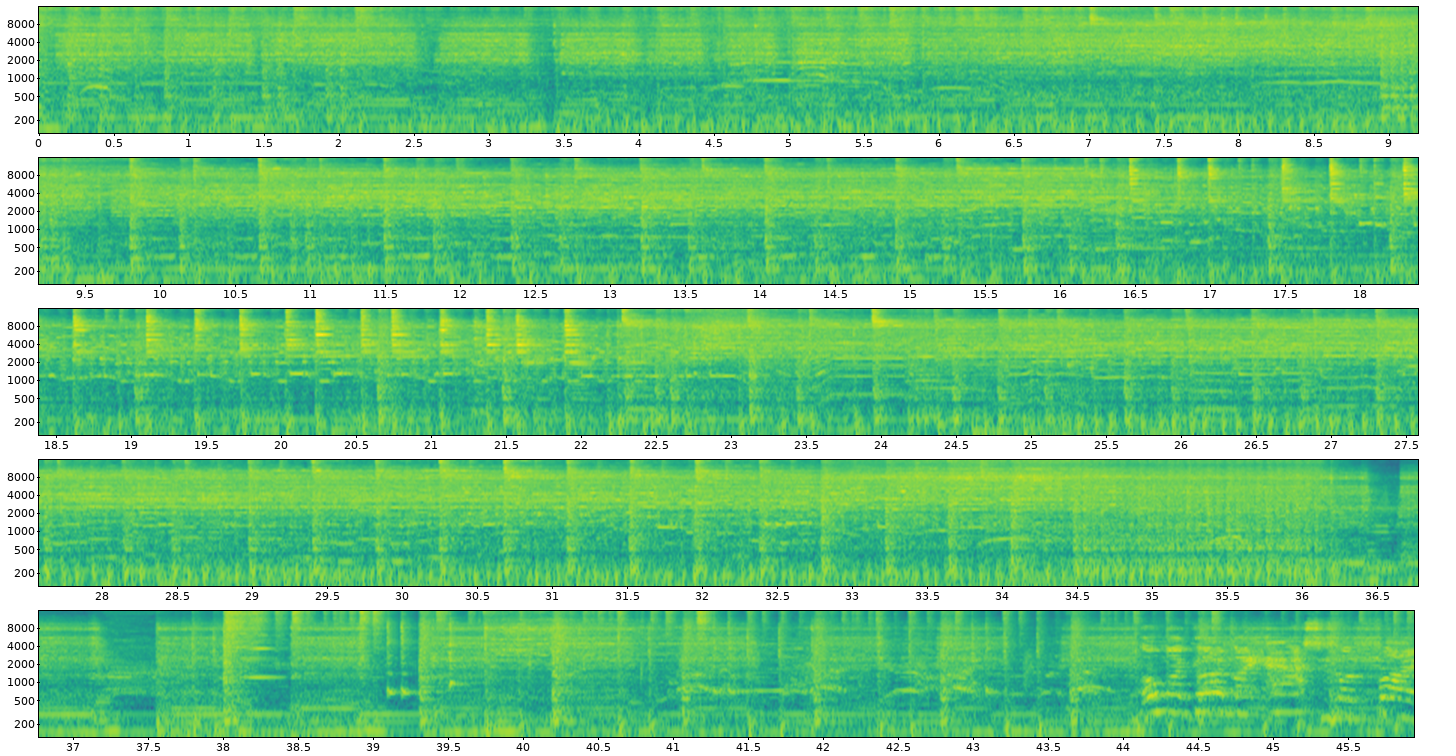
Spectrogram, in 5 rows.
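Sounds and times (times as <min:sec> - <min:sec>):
bass guitar: 0:00.0 - 0:45.9
drum kit: 0:00.0 - 0:45.9
electric guitar: 0:00.0 - 0:45.9.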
